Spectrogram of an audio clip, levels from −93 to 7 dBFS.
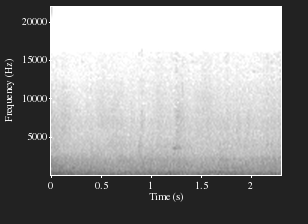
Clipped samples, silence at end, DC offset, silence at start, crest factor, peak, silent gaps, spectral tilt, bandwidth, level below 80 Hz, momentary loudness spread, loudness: under 0.1%; 0 s; under 0.1%; 0 s; 16 dB; -26 dBFS; none; -6 dB/octave; 16.5 kHz; -54 dBFS; 2 LU; -42 LUFS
